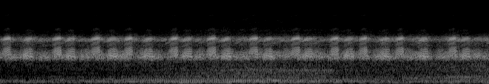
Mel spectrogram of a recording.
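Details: Nighttime May chorus of frogs in a flooded paddy amid a residential area, calling to court and spawn. Quick repeated croaks merge into a thick pulsing drone, with a faint low rumble, likely traffic, underneath.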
